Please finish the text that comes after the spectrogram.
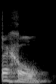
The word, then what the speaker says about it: Veghel: So you taught me how to pronounce that properly. I've been calling it Veghel. Veghel. There we go.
